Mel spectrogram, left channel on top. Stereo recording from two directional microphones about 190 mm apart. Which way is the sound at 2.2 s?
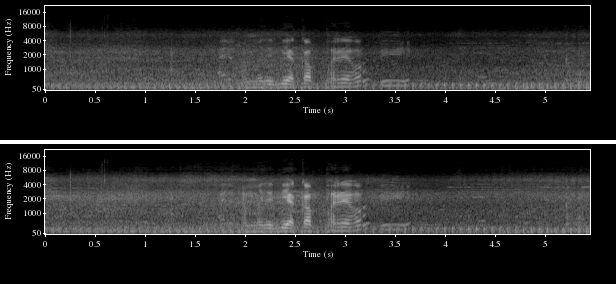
5° left (ahead or behind).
